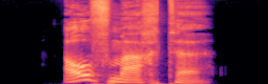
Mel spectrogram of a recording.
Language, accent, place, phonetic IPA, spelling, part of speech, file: German, Germany, Berlin, [ˈaʊ̯fˌmaxtə], aufmachte, verb, De-aufmachte.ogg
- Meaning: inflection of aufmachen: 1. first/third-person singular dependent preterite 2. first/third-person singular dependent subjunctive II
